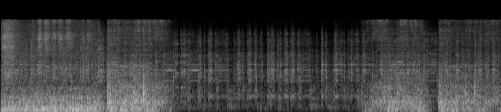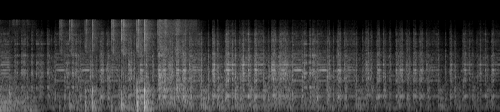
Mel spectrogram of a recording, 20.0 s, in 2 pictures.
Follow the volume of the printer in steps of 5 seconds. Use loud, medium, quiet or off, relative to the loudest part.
medium, medium, loud, loud.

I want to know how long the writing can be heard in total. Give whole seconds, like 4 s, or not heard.
10 s.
